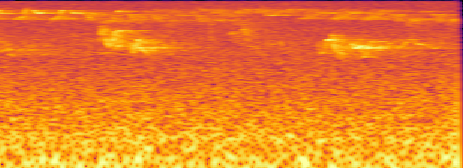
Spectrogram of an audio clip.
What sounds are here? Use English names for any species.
Black-and-white Warbler, Red-eyed Vireo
